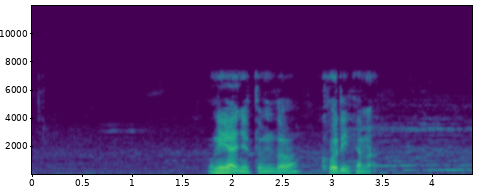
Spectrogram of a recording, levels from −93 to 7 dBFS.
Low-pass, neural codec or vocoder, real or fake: 7.2 kHz; codec, 16 kHz, 16 kbps, FreqCodec, smaller model; fake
